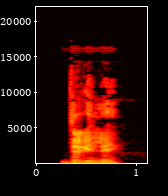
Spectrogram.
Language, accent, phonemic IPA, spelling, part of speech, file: French, Canada, /dʁi.le/, driller, verb, LL-Q150 (fra)-driller.wav
- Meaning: to drill (to instruct, to train, to coach)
